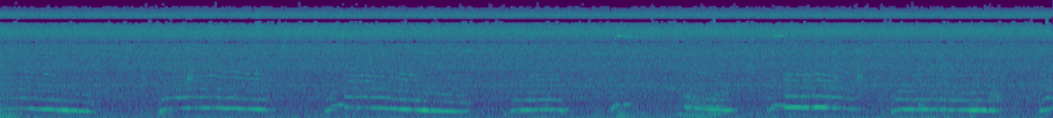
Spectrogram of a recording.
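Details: Siberian Huskies playing together during mating: a run of about seven long, moaning whines, some rising and then falling, spaced a second or two apart against constant hiss.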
